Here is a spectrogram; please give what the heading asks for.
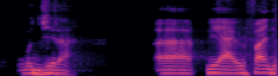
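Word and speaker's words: Mugira: is G not J muira uh yeah you will find it there G pronounced as J uh I do a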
